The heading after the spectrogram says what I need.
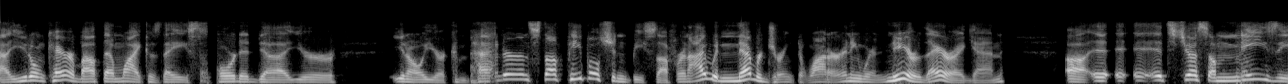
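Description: VoIP packet loss concealed by the speech codec occurs at 2.01–2.20 s, before "uh your you know"; at 4.85–4.99 s, between "your you know your" and "and stuff"; and at 12.37–12.48 s, after "it it it's". About 100 ms, 100 ms and 40 ms of audio went missing, and the decoder extrapolated buzzy or noisy, fading sound instead of leaving silent gaps.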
